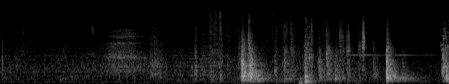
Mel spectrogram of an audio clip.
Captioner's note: Ozz sighs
